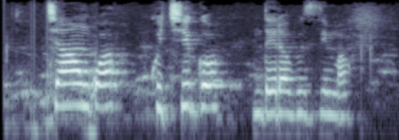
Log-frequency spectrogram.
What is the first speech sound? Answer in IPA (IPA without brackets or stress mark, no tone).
c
